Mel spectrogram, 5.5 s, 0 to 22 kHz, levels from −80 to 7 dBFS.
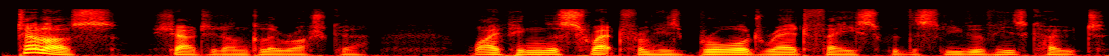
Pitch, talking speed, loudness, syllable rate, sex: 115 Hz, 205 wpm, -22 LUFS, 5.2 syllables/s, male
